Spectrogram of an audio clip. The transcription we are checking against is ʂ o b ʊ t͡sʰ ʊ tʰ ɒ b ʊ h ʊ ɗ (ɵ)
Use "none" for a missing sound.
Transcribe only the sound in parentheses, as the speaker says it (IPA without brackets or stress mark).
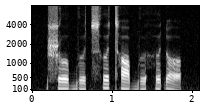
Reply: ɔ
